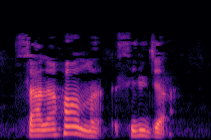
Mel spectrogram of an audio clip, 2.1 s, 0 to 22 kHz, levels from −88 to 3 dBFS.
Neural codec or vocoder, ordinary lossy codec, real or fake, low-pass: codec, 24 kHz, 3.1 kbps, DualCodec; MP3, 32 kbps; fake; 9.9 kHz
